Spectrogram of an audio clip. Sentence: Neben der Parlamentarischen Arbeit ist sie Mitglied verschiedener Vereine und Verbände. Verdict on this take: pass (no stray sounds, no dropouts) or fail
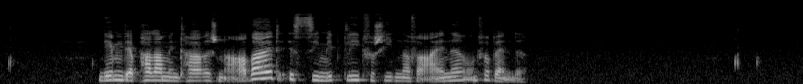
pass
